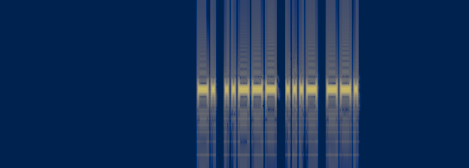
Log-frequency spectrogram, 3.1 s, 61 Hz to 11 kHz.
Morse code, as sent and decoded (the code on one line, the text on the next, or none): -. ..--- ...- --.
N2VG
